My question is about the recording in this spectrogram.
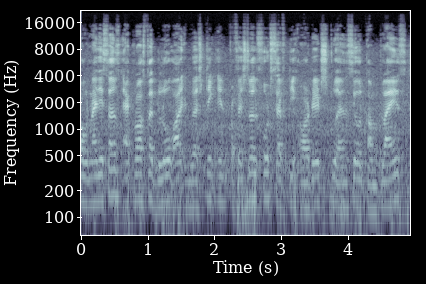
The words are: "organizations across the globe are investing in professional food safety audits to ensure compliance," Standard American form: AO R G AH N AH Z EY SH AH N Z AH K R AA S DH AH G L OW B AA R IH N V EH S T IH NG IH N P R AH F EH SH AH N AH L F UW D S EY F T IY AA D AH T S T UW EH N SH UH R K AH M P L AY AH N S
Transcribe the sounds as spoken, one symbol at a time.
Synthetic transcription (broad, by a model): AO R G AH N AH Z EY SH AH N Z AH K R AA S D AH G L OW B AA R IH N V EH S T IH NG IH N P R AH F EH SH AH N AH L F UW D S EY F T IY AA D AH T S T UW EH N S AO R K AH M P L AY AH N S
